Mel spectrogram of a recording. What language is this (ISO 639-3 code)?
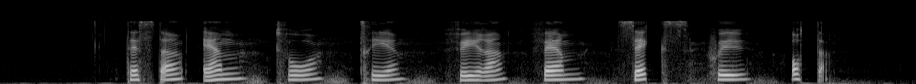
swe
